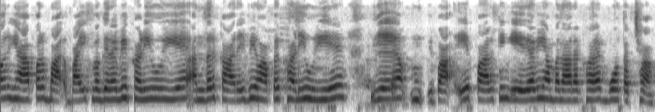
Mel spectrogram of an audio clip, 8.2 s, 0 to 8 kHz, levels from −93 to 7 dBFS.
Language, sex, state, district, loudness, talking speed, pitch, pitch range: Hindi, female, Rajasthan, Jaipur, -14 LUFS, 225 wpm, 245 Hz, 230-255 Hz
